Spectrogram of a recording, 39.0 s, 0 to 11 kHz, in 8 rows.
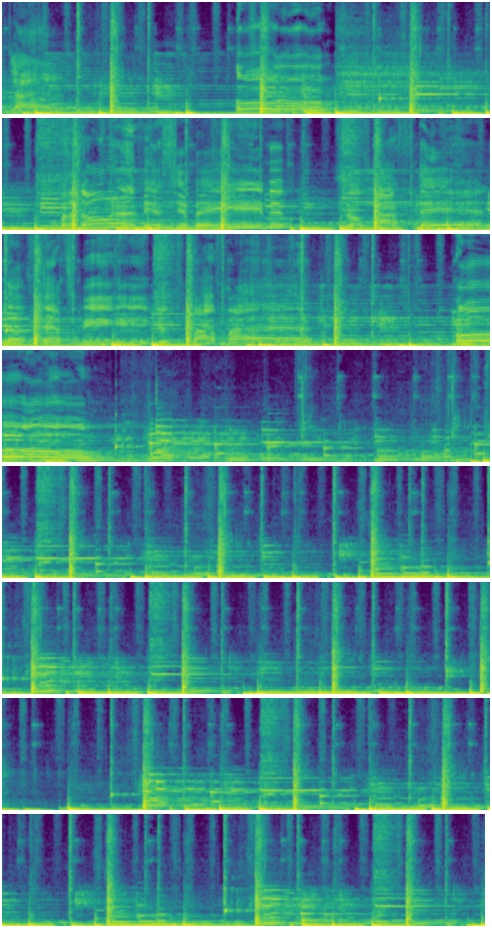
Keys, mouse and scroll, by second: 3.2-25.7 drag, 25.7 ctrl+c, 25.9 ctrl+v, 27.7-29.3 drag, 29.3 F9, 30.1 click, 30.9 alt+click, 31.6-32.8 typing, 32.9 Down, 33.3 Return, 34.1 ctrl+a, 34.6 ctrl+c, 35.1 alt+click, 35.7 ctrl+v, 36.0 alt+click, 36.6 ctrl+v, 37.0 alt+click, 37.6 ctrl+v, 37.9 click.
